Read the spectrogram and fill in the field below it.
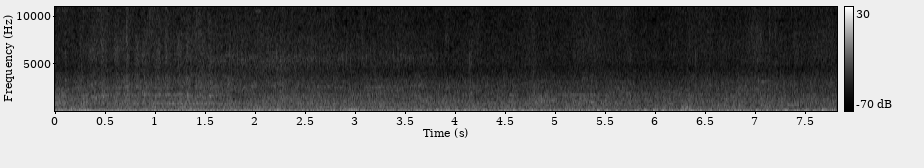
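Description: Motorbikes ride past along a street.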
